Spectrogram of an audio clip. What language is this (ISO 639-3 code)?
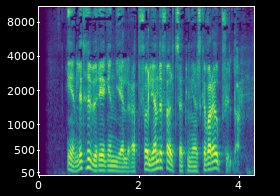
swe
